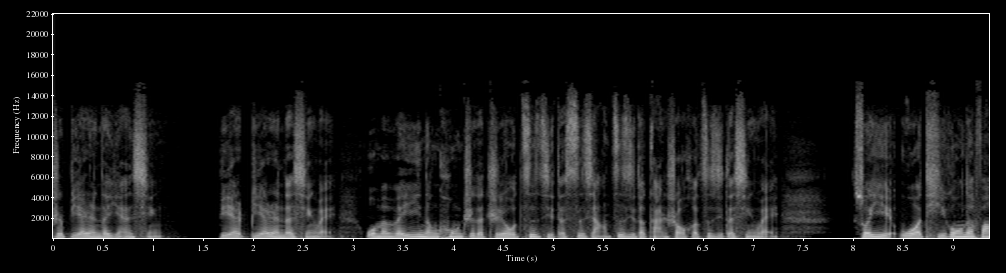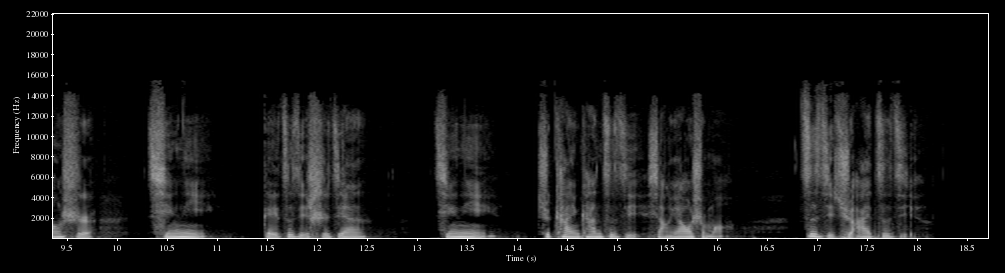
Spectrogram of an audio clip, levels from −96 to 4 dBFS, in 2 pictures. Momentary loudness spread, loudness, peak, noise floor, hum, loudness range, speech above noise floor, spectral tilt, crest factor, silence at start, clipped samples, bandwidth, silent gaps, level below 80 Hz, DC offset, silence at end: 14 LU; -31 LUFS; -12 dBFS; -78 dBFS; none; 5 LU; 49 dB; -6 dB/octave; 18 dB; 0 s; under 0.1%; 14.5 kHz; 12.97-13.01 s; -52 dBFS; under 0.1%; 0.85 s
